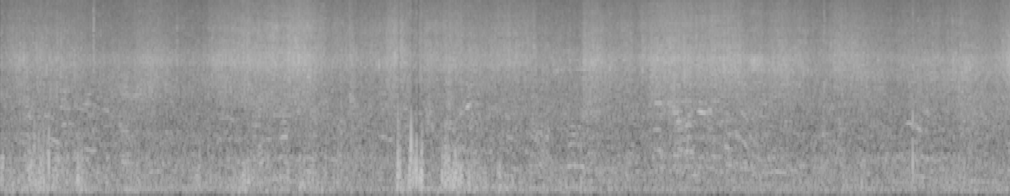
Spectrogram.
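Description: Deck of a passenger ferry under way: steady wind on the microphone over the rush of water along the hull. People talk briefly just after the start and about four seconds in.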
